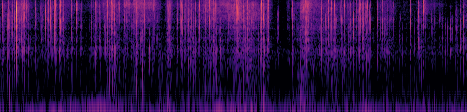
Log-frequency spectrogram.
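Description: A thin, clear, empty polyethylene bag lying on a table is folded, unfolded and smoothed with fingers. It gives a steady, soft, bright crinkling and rustling with many small crackles, plus a sharper crackle near the start and another near the end.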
